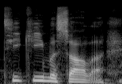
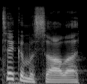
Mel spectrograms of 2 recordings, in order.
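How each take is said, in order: First: The first word ends in an 'ee' sound. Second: The first word ends in an 'uh' sound. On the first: The speaker calls it wrong. "referred to butter chicken as tiki masala" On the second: The speaker calls it right. "not tikka masala"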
